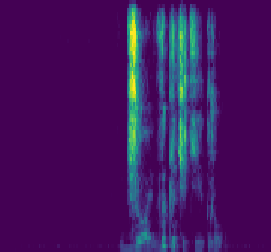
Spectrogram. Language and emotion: Russian, angry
